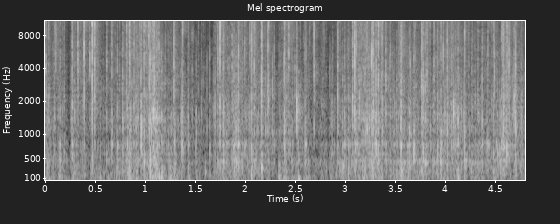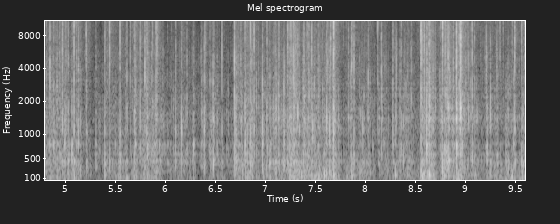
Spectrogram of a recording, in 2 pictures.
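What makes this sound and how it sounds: A Doritos chip bag made of metallized plastic, partly full of chips, is crinkled by gloved hands. Dense, bright crackling and rustling runs almost continuously, with sharper crunchy bursts rising out of it and very little low end.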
